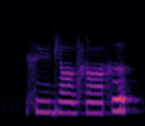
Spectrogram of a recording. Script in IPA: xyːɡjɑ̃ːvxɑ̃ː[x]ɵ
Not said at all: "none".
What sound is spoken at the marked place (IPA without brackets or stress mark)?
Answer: x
